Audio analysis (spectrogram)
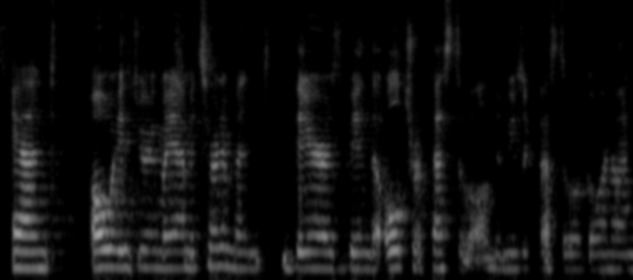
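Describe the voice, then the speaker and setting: A woman tennis player in casual conversation, talking haltingly with frequent restarts and repeated words. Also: mid-range voice, sharp tone, rough recording.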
